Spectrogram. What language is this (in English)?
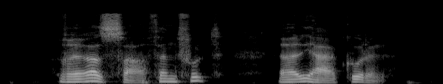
Kabyle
